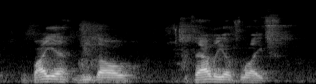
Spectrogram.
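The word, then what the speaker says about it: Valle Vidal: We're also in uh what's the name of the valley we're in so it's pronounced correctly? Vaia Vidal Valley of Life.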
